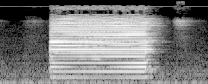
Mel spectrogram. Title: SPECTRA MRI Sounds Siemens Magnetom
